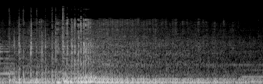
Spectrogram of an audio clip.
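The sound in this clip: A motorcycle engine roars steadily during a ride from Delhi to Jaipur. The dense, loud drone swells slightly near the start and then holds.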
